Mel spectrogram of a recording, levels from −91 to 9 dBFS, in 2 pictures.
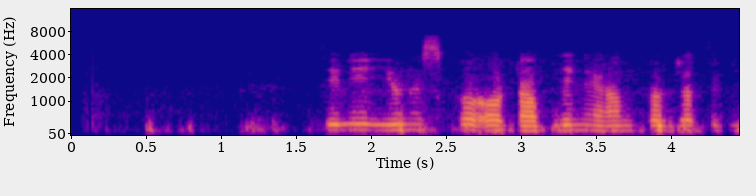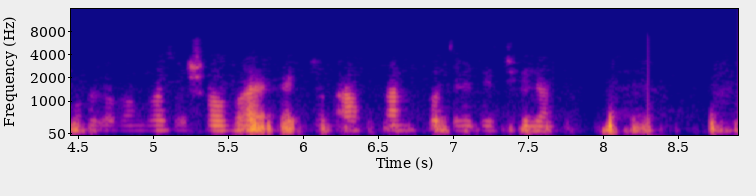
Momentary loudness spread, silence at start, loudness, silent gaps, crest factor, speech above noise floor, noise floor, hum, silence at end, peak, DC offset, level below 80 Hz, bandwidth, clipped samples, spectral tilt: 18 LU; 0.5 s; -25 LUFS; none; 24 dB; 31 dB; -55 dBFS; none; 0.1 s; -2 dBFS; under 0.1%; -56 dBFS; 6.6 kHz; under 0.1%; -9.5 dB/octave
